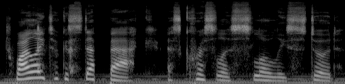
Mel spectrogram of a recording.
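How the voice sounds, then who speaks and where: A woman's voice: medium pitch, lively intonation, measured pace, fairly bright tone. A woman narrating a dramatic story from a script. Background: music.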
